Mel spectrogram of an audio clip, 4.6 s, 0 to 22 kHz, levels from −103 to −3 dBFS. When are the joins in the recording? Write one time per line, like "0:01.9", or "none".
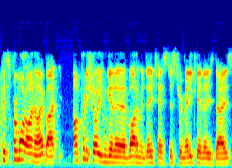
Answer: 0:00.9

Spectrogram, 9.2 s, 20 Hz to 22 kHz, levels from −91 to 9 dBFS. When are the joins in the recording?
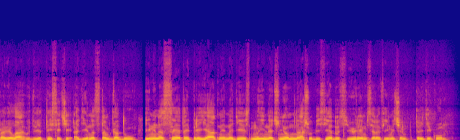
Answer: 0:02.8
0:05.0

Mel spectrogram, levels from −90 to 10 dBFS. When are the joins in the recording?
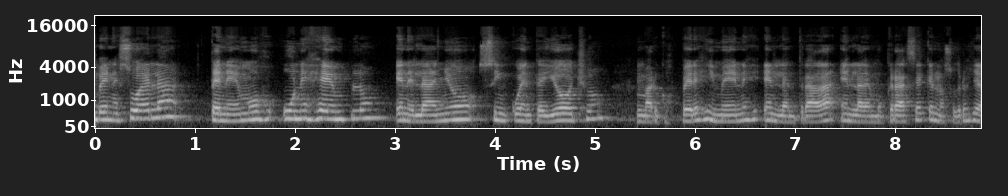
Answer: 0:05.4

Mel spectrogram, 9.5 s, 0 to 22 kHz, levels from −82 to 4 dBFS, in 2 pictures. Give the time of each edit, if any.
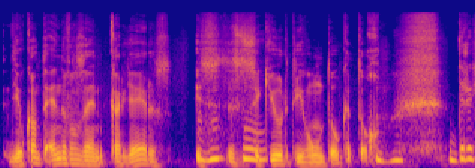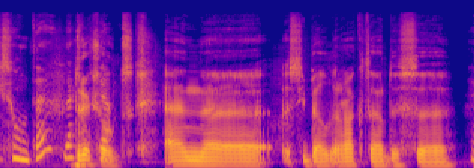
none

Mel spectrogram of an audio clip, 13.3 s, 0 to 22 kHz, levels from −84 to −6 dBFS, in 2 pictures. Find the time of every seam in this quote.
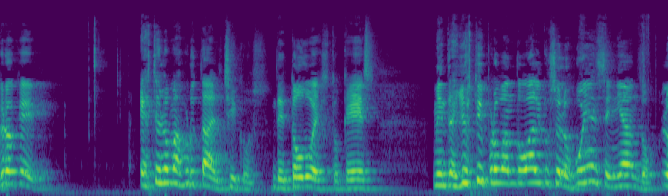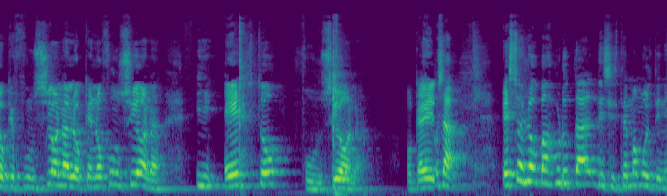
0:02.7
0:11.0

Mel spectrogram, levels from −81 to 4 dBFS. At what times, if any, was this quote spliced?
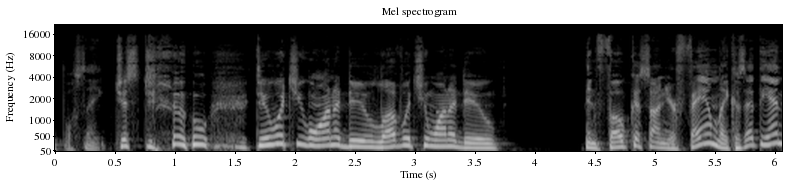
none

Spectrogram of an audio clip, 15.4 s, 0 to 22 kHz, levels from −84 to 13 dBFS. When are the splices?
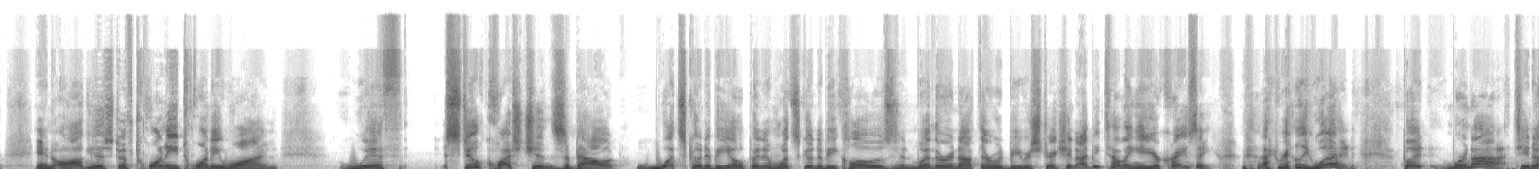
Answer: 0:06.3

